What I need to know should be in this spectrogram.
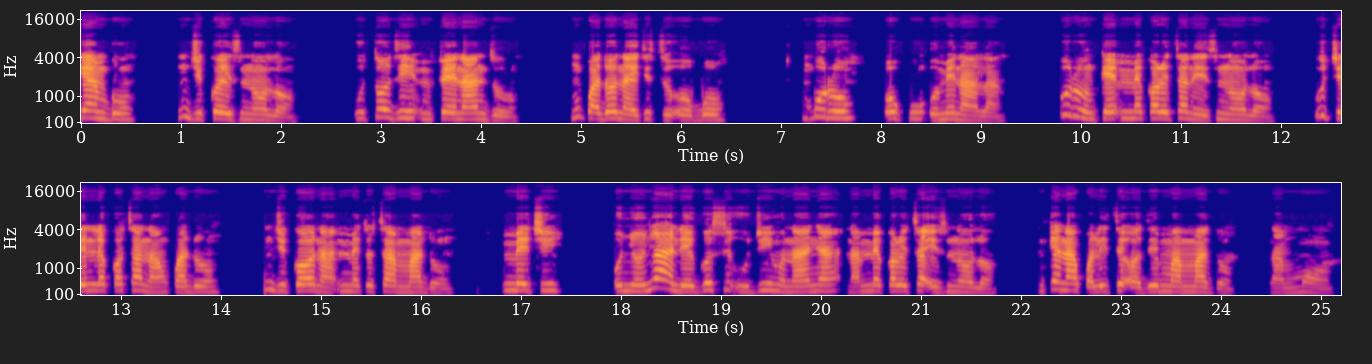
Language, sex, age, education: Igbo, female, 15-29, tertiary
